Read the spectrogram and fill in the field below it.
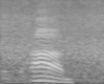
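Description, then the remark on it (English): Heavy rain pours down in a steady, dense hiss, with a short voiced sound briefly rising over it near the middle. “We got a little rained out here and caught up on our beer intake.”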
